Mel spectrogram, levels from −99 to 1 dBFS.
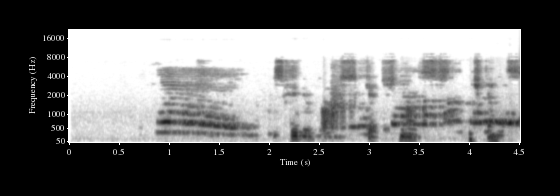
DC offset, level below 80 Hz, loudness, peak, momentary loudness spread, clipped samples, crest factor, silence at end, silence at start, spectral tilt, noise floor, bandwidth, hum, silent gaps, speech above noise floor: under 0.1%; -48 dBFS; -23 LUFS; -6 dBFS; 7 LU; under 0.1%; 18 dB; 0 s; 0.9 s; -5 dB/octave; -71 dBFS; 8 kHz; none; none; 49 dB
